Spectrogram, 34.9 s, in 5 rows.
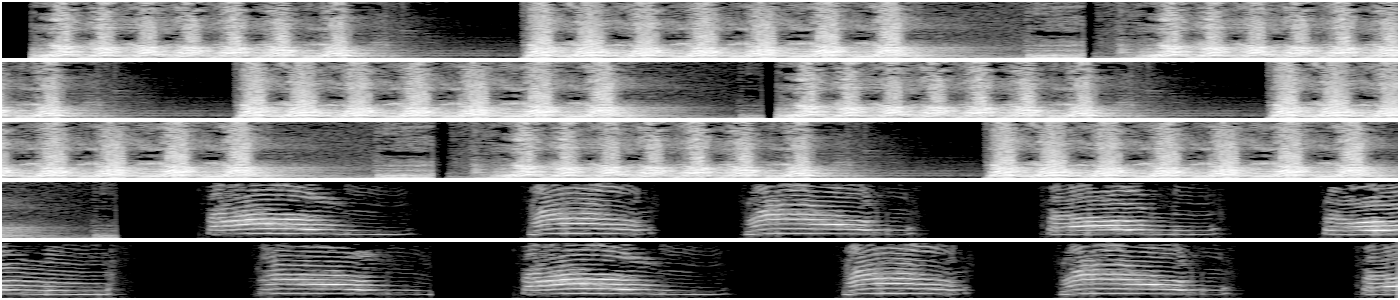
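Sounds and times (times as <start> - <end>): dog barking: 0.2 - 4.9, 5.6 - 7.6, 8.2 - 15.6, 16.4 - 21.5
cat meowing: 22.0 - 23.0, 23.6 - 25.6, 26.2 - 27.0, 29.2 - 31.5, 32.1 - 34.1.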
